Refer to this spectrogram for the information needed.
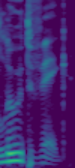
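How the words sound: The name is said with German pronunciation. "the German pronunciation's Ludwig"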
